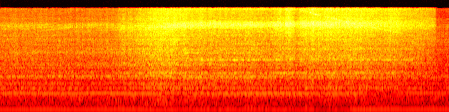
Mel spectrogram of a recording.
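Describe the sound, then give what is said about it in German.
A motorized power saw hums steadily, then bites into an Arctic ice core about a second in, adding a loud, gritty high-pitched whine that holds for several seconds before easing off. No one speaks. “Ich mache hier die Säge an.”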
